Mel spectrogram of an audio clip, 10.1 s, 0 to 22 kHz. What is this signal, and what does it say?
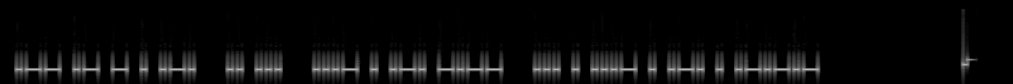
Morse code, heard as a keyed tone, about 25 wpm, 700 Hz. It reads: WATER IS VERY SEVERE.
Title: Sentences from Top 1500 Words 25wpm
